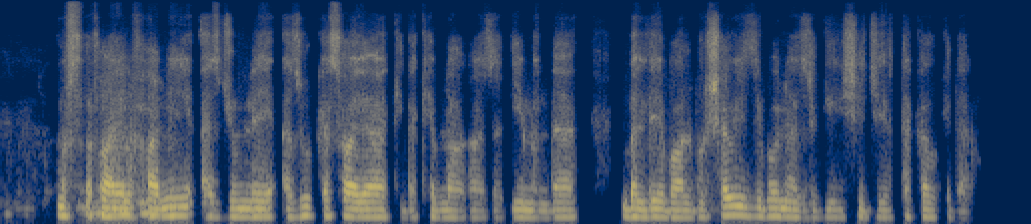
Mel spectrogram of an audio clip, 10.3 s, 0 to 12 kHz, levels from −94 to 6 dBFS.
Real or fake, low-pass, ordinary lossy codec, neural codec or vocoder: fake; 10.8 kHz; Opus, 16 kbps; codec, 44.1 kHz, 7.8 kbps, Pupu-Codec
